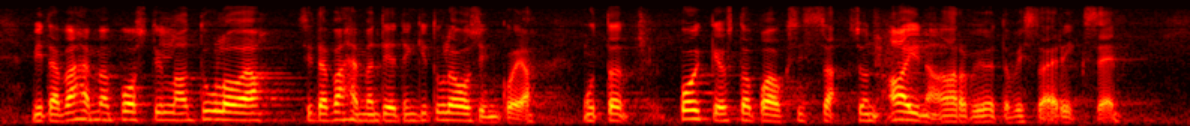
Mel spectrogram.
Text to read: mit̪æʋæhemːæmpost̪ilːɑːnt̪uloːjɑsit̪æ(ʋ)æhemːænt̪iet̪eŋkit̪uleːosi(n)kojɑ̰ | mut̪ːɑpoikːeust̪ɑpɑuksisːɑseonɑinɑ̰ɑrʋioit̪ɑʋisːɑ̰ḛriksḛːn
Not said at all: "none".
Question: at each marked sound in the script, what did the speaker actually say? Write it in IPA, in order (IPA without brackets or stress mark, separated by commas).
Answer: ʋ, ŋ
